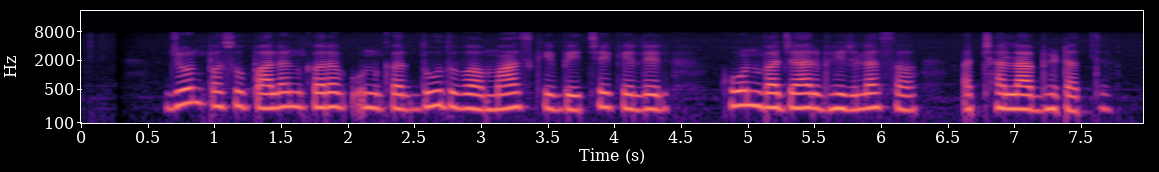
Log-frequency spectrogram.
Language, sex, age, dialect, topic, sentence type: Maithili, female, 25-30, Eastern / Thethi, agriculture, question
